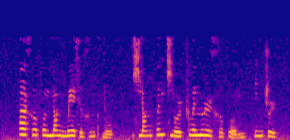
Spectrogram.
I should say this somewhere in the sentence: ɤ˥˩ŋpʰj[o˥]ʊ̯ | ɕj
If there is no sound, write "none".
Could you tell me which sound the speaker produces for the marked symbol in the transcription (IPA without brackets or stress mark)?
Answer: o˩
